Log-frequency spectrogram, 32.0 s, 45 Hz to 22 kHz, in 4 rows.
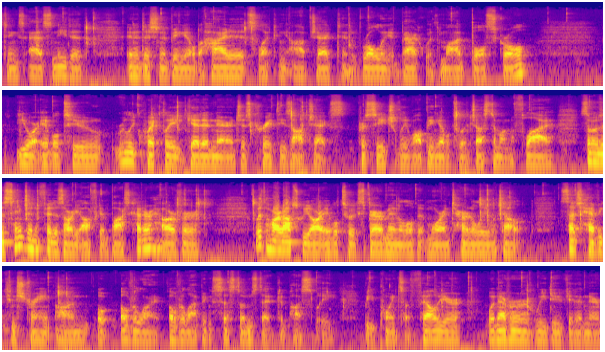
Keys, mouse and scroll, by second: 0.3 scroll down 1, 0.6 middle click, 1.1 1, 1.6 middle click, 2.7 click, 3.2 q, 3.9 click, 4.7 click, 5.2 middle click, 7.3 middle click, 8.1 1, 8.4 middle click, 9.7 click, 10.1 shift+a, 11.6 shift+right click, 11.8 shift+a, 12.8 click, 14.0 s, 14.9 click, 15.5 middle click, 16.1-17.2 typing, 16.8 click, 17.6 scroll down 2, 17.8 middle click, 18.3-19.8 typing, 19.2 click, 20.7 click, 21.1 middle click, 21.8 middle click, 22.3 typing, 23.1 click, 23.4 middle click, 24.0 shift+click, 24.3 middle click, 24.7 q, 26.9 click, 27.4 middle click, 28.3 scroll down 1, 28.7 shift+middle click, 28.9-29.3 scroll down 2, 29.3 middle click, 30.0 shift+middle click, 30.3-30.6 scroll down 1, 30.6 middle click, 31.0 shift+scroll down 1, 31.1 shift+middle click.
